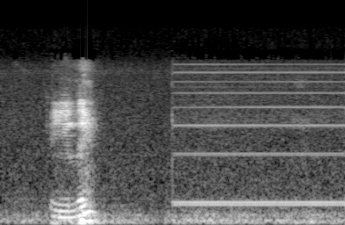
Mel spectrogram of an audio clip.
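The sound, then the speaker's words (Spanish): A phone call connecting: a brief stretch of speech gives way to a steady, continuous electronic tone that holds evenly until the end. “Estoy llamándolo aquí.”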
